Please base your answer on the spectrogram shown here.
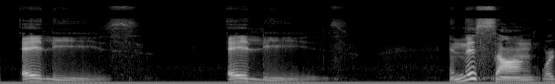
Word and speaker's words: Élise: Ellie's Ellie's is a female name and it's pronounced a Li's repeat after me Ellie's Ellie's Ellie's in this song we're gonna hear the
